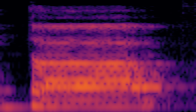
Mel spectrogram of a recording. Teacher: তা হরফটি জিহবার আগা সামনের উপরের দুই দাঁতের গোড়ার সঙ্গে লেগে উচ্চারিত হবে · জিহ্বার আগা সামনের উপরের 2 দাঁতের গোড়ার সঙ্গে লেগে উচ্চারিত হবে, যেমন তা। হ্যাঁ, জিহ্বার আগা সামনের উপরের 2 দাঁতের আগার সঙ্গে উচ্চারিত হবে।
